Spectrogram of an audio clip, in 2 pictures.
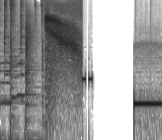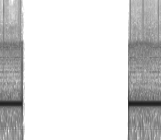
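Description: Telephone call tones: a brief burst of other sound, then a short beep, followed by two long, steady, evenly pitched tones separated by a few seconds of silence.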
